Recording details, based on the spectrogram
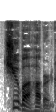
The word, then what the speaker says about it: Chuba Hubbard: The pronunciation is Chuba Hubbard, correct? Chuba Hubbard is a star running back at Oklahoma State.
